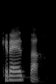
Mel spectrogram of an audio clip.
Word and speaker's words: Kreta: In Czech we just say Kreta.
